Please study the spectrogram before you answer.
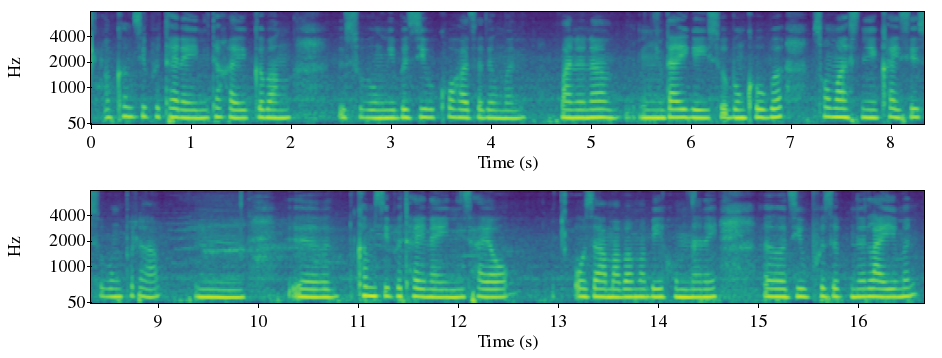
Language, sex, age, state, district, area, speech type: Bodo, female, 18-30, Assam, Kokrajhar, rural, spontaneous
